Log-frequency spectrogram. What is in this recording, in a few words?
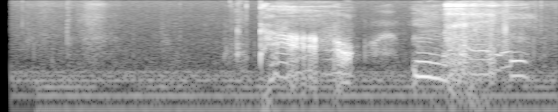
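"strawberry", Mandarin Chinese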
